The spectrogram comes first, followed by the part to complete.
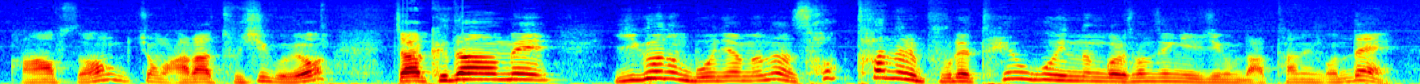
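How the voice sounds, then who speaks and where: A man's voice: high-pitched, sing-song, a little fast. A man teaching an online science lecture, coaxing and pleading with students and quizzing them with questions.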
